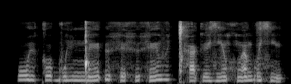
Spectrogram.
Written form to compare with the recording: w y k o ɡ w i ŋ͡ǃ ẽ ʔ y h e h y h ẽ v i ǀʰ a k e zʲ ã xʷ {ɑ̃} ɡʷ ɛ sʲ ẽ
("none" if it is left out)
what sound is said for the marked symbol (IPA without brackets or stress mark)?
ã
